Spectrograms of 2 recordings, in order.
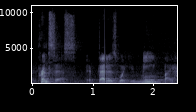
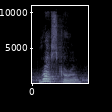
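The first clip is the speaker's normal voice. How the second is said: princess voice; 6 dB louder than usual. Acted. Princess addresses the rat.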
